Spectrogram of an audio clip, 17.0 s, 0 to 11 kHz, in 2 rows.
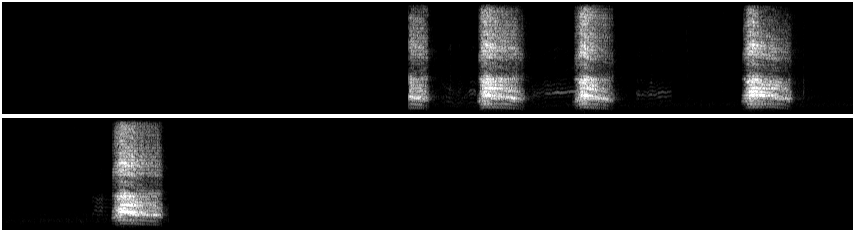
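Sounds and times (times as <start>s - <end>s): crow cawing: 4.1s - 6.8s, 7.4s - 8.0s, 9.4s - 10.2s
faint soft bird calls: 4.1s - 8.2s, 9.4s - 10.2s.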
